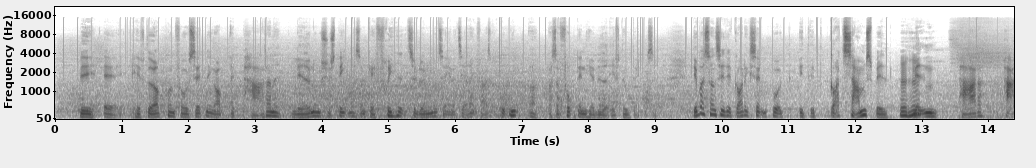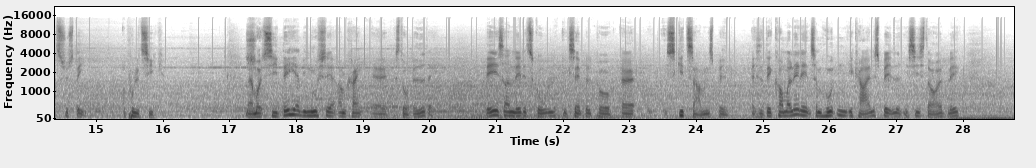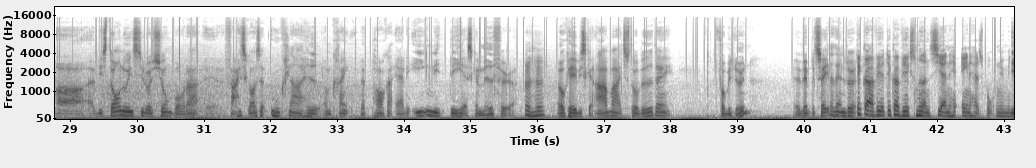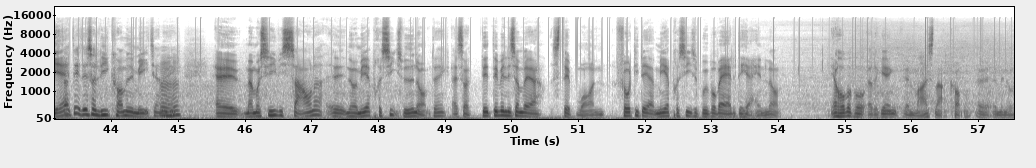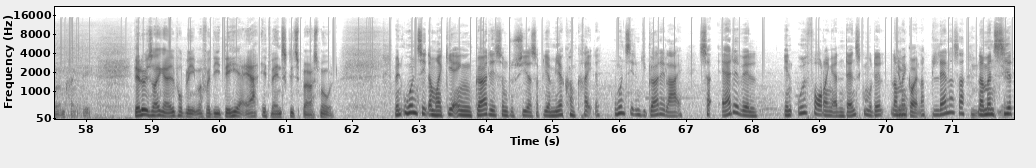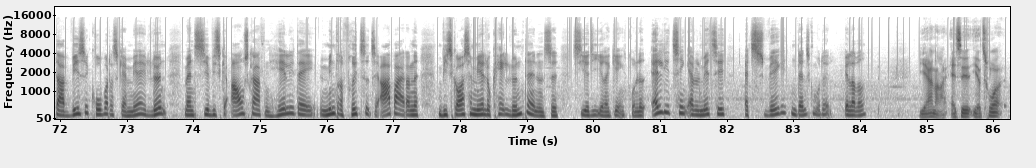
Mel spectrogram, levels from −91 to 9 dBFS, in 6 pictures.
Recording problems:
train or aircraft noise; noticeable; throughout; 15 dB below the speech
crackle, like an old record; faint; 25 dB below the speech

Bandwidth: 14.5 kHz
